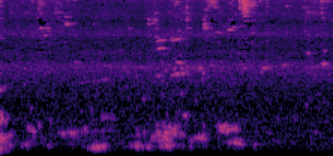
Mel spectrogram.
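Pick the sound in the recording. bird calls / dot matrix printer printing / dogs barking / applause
bird calls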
